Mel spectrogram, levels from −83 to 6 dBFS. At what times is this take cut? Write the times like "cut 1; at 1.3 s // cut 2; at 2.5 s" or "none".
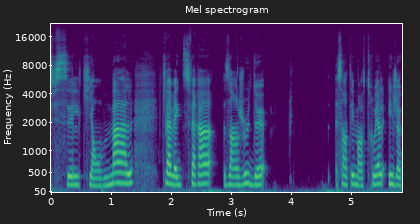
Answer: cut 1; at 1.9 s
